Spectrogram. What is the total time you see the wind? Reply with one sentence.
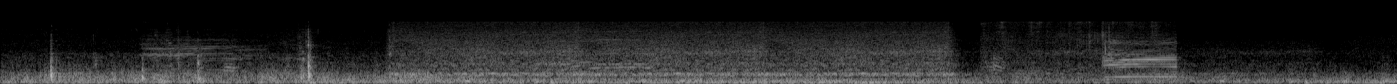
The wind can be heard for 14 seconds in total.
